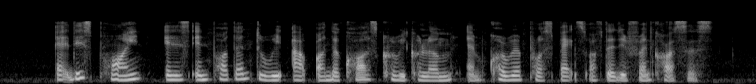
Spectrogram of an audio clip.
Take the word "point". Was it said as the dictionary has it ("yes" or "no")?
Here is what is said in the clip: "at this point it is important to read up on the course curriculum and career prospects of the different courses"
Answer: yes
